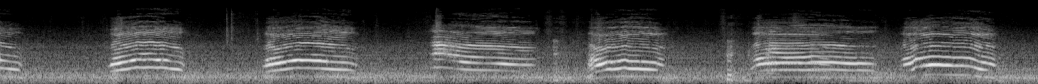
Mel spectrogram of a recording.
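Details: Two cats caged in a moving car on the highway cry with six long, wavering meows, some nearly a second long and bending in pitch, backed by steady road noise.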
